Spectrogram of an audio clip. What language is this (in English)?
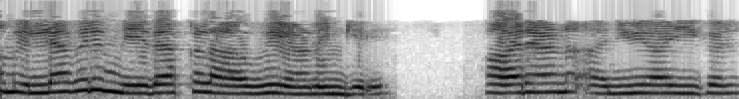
Malayalam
